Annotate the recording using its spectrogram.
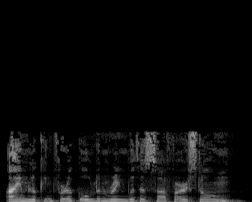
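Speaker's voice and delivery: put-on a small girl asking politely; high girl voice; little girl Okani. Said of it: "Okani replied".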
